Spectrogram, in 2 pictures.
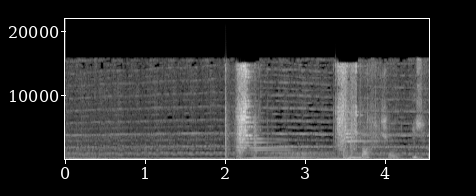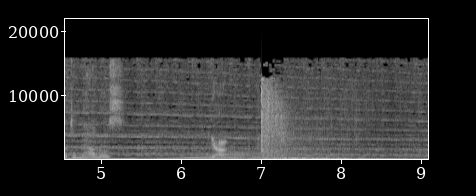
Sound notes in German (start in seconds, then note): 2.0 Schwert wird gezogen und Wache umgebracht; 6.8 Explosion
